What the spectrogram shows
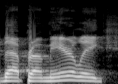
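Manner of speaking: mocking, stupid-sounding put-on American accent. Retelling a liverpool fan mimicking the speaker, in a mocking stupid-sounding american accent. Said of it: "my American accent sounded stupid whenever I said the Premier League".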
